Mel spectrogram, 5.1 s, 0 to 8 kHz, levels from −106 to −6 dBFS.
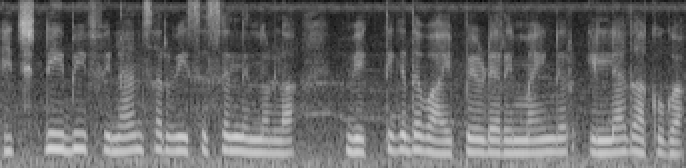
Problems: low volume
